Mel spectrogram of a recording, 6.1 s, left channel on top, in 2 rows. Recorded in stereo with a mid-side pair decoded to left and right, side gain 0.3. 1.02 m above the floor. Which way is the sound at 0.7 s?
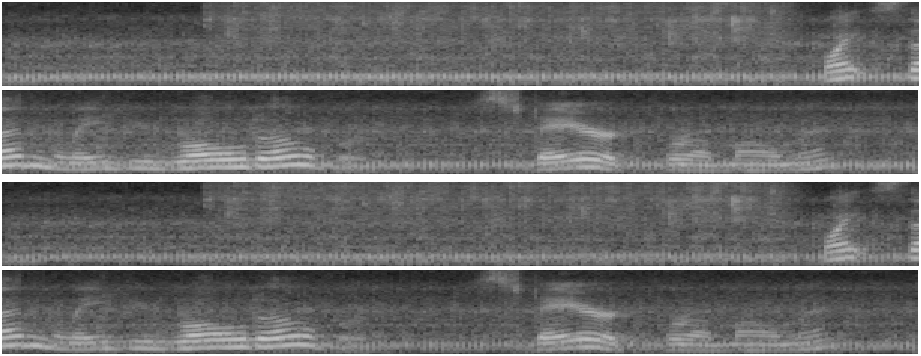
5° left.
